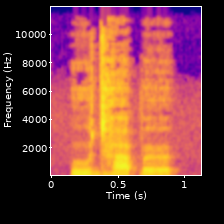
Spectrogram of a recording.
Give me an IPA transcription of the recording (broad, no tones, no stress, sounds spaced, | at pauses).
u dʱ a p ɵ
